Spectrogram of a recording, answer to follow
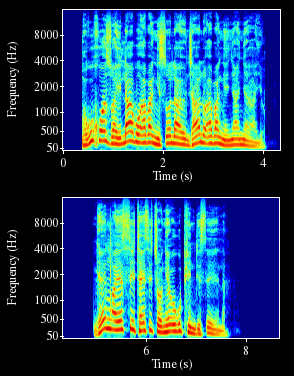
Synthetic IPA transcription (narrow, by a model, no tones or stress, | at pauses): ŋoɣuxɔzwajilaβɔaβaŋisɔlajɔnd͡ʒʱalɔaβaŋɛɲaɲaːjɔ | ŋɛŋ͡ǁajesitʰaisid̥ʒ̥ʱɔŋɛuɣupʰindʱisɛːla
